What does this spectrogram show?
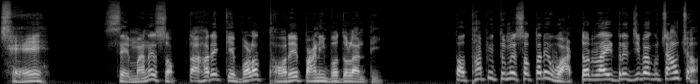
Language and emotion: Odia, disgusted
